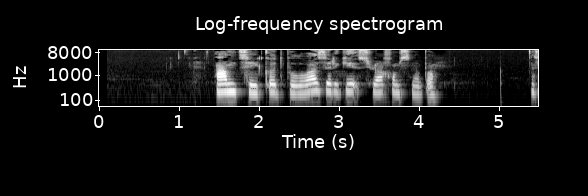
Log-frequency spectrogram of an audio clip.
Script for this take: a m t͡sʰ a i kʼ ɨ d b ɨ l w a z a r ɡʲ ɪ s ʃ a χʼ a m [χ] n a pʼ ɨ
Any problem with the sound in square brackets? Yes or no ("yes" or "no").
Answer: yes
